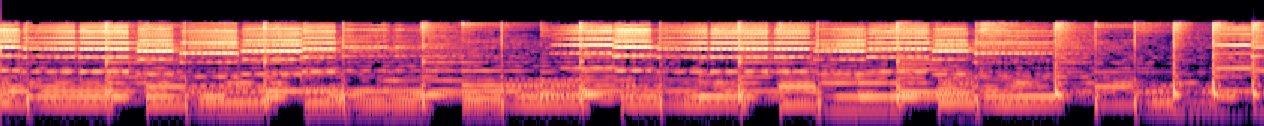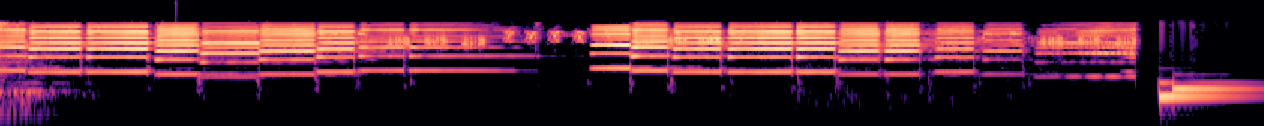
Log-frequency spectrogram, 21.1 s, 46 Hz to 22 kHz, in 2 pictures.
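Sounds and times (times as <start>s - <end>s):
loud low chord: 0.0s - 10.9s
reedy instrumental melody: 0.0s - 21.0s.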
